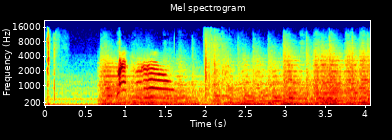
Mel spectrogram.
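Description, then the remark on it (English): A cat meows a couple of times in quick succession, short rising-and-falling cries heard clearly over a steady, busy backdrop of game-like music and noise, from the video game Monster Hunter World. “Who the hell is this cat?”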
